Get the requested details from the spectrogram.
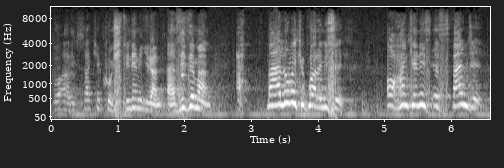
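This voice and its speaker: A man's voice: extremely high pitch, noisy background. An actor playing an easygoing puppet maker who jokes and placates his way out of trouble. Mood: bantering. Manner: joking, placating banter. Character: easygoing middle-aged male puppet maker, joking and evasive.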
